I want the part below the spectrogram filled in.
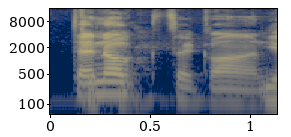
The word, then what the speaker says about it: Tenochtitlan: Tenochtitlan.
